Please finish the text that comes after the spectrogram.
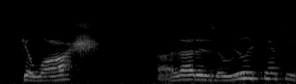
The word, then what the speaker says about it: guilloche: And if you want to pronounce this like a French person, you would call that guilloche, or you might have heard it pronounced as gouache.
